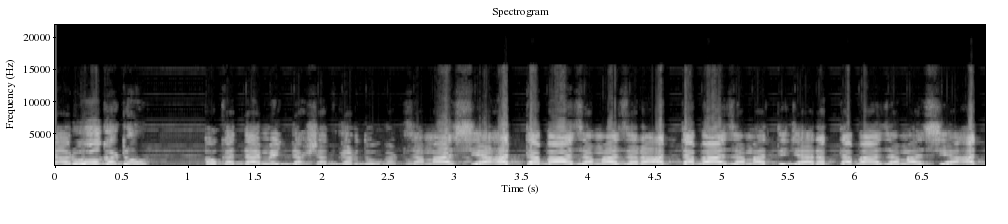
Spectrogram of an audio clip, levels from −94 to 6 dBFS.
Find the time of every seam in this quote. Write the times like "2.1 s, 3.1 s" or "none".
2.5 s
